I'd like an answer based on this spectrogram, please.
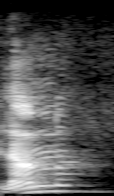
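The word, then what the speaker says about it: لام: Le lam, voilà, qui se prononce comme un L.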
